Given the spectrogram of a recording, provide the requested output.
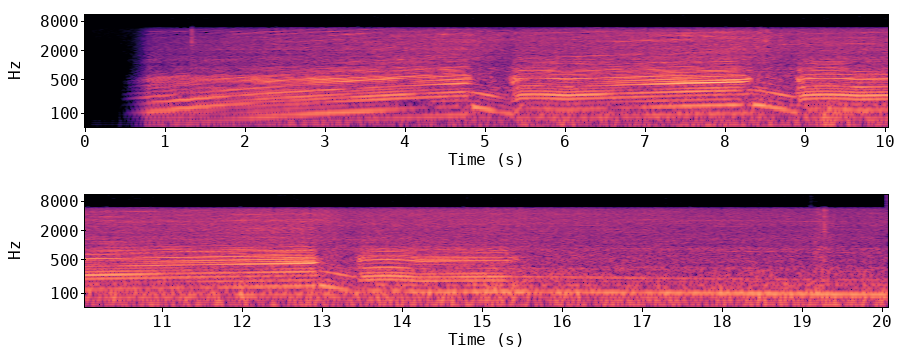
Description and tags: Car engine while driving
